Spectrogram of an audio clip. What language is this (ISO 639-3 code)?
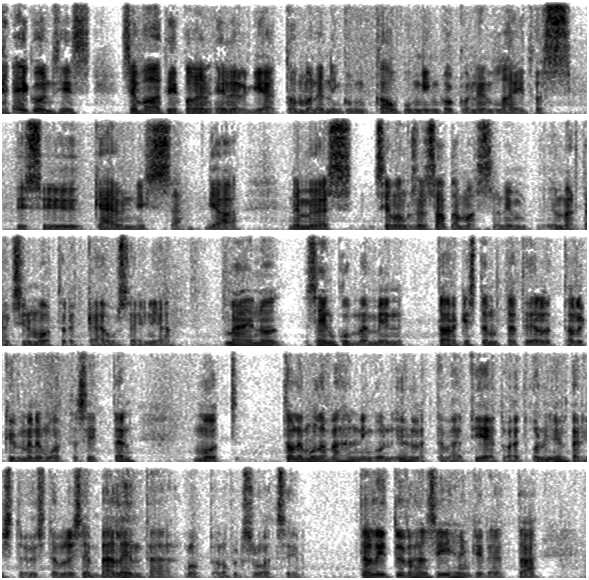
fin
